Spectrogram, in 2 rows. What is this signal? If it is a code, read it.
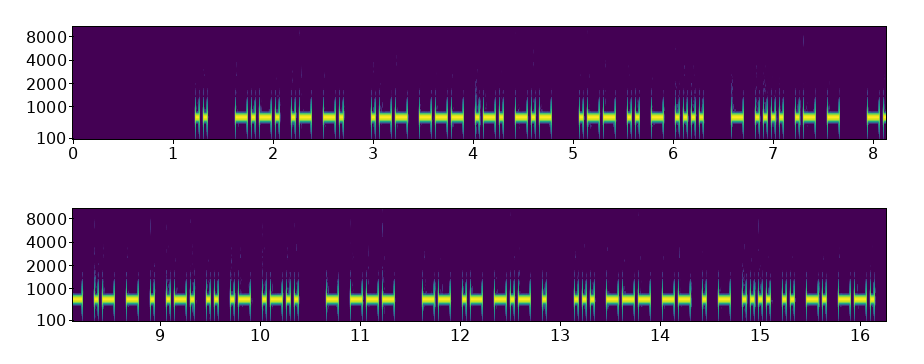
Morse code, heard as a keyed tone, about 30 wpm, 700 Hz. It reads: I CAN WORK WITH THAT MATERIAL TO MAKE SOMETHING
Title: Sentences from Top 1000 Words - Review Part 5 - 30wpm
